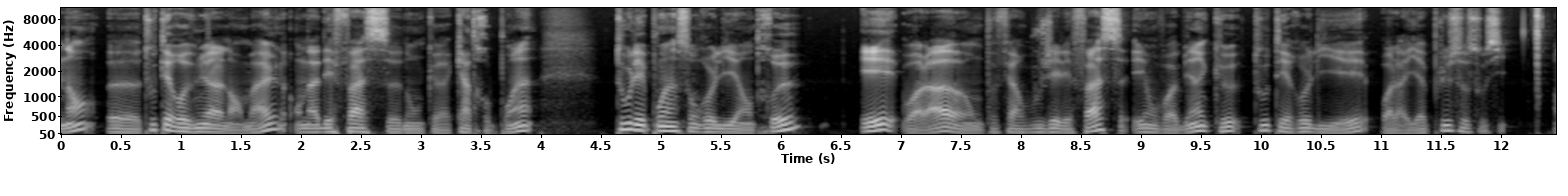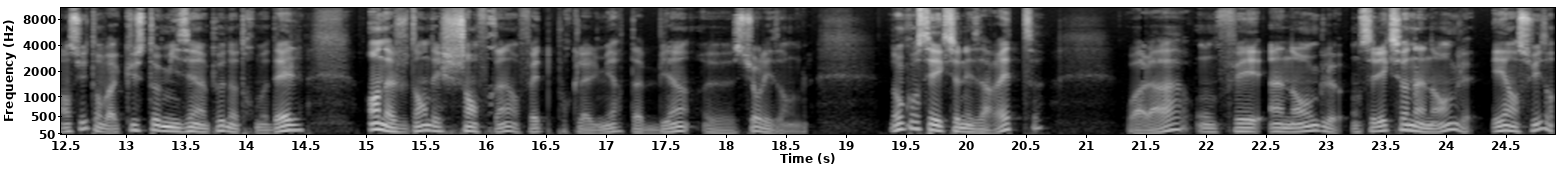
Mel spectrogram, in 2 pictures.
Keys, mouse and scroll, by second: 0.7 middle click, 1.4 right click, 1.5-2.7 middle drag, 2.5 right click, 2.7 click, 2.9 right click, 3.5 click, 5.3-7.9 drag, 5.3 3, 5.7 middle click, 5.7 right click, 6.7 g, 7.9 middle click, 9.1 g, 10.0-12.7 middle drag, 10.9 g, 12.7 g, 13.3 middle click, 15.3 Tab, 15.5 middle click, 16.2 Tab, 16.5 middle click, 17.5 2, 19.3-20.5 middle drag, 21.1 click, 21.9 alt+middle click, 22.2 alt+click.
